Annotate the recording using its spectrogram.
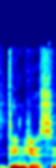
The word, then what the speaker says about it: Dingus: It is Dingus. Yeah, it's Dingus. Like a hard G in there.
